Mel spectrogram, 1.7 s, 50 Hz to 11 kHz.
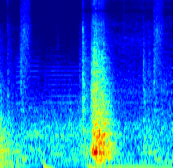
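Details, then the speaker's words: C8 Corvette, about 2.5 years old with about 40,000 miles, opening the rear trunk hatch: one short groaning creak about a quarter second long, a trim or seal creak developing with age; cause not confirmed, silicone grease fix planned. "you hear that Creek yeah it's not exactly the nicest sound especially when you're showing up to a car show with all your buddies and you're trying to show off and then you open up and it sounds like it's like the hatch is about to fall off"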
